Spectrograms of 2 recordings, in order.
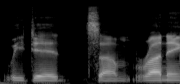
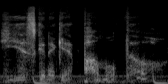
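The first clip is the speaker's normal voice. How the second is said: breathy, hushed whisper. Acting a character turning to Theo and whispering an aside: whispering. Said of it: "I turn to Theo and I kind of whisper".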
